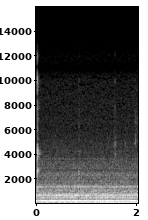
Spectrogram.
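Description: A steady mechanical hum with a constant low tone, no strokes or changes in it.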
